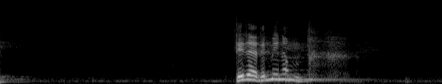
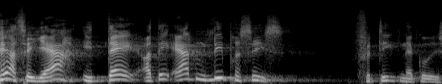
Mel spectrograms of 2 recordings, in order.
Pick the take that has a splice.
first; 1 cut; at 2.9 s

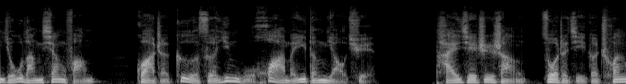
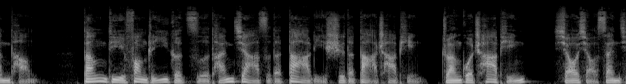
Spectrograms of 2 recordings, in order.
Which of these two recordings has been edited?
second; 1 cut; at 4.3 s

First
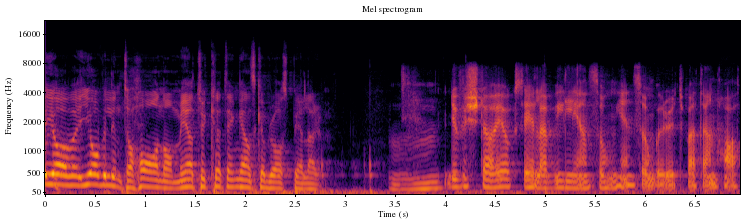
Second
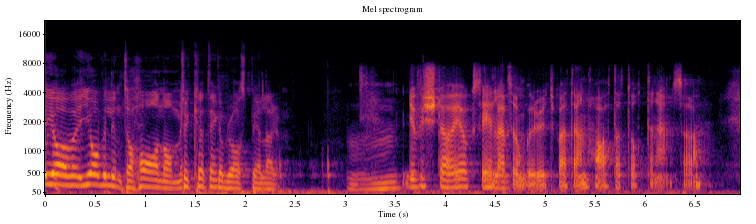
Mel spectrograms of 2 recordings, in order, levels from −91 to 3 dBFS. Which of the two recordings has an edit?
second; 3 cuts; at 1.3 s, 1.7 s, 4.6 s

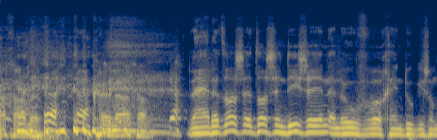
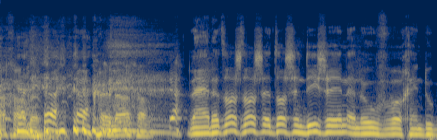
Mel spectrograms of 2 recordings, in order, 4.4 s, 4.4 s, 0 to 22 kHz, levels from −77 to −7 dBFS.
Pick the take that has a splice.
second; 1 cut; at 2.4 s

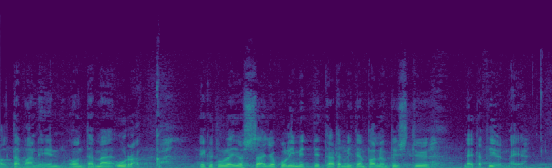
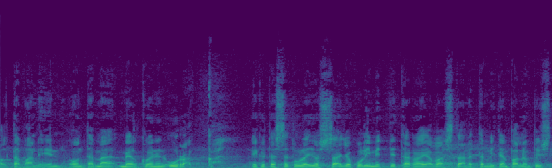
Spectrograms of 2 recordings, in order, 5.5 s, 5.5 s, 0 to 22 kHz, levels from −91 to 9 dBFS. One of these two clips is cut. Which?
first; 4 cuts; at 1.1 s, 2.1 s, 3.3 s, 4.6 s

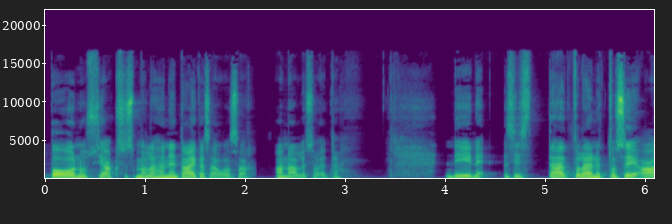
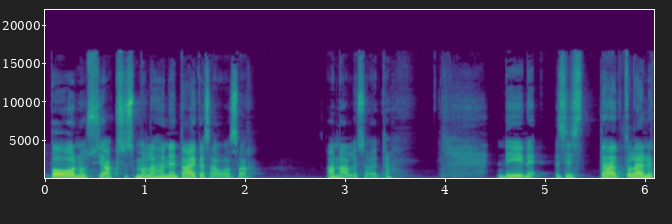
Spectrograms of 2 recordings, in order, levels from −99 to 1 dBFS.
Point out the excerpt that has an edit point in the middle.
first; 1 cut; at 2.1 s

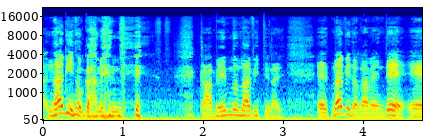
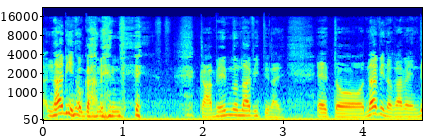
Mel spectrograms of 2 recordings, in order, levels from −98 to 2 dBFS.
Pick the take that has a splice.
first; 1 cut; at 3.6 s

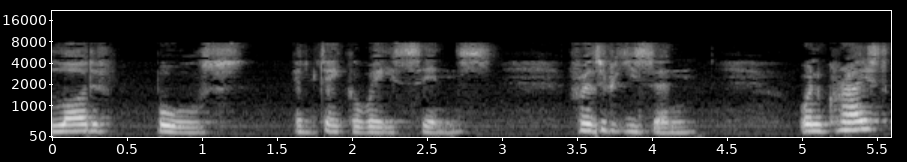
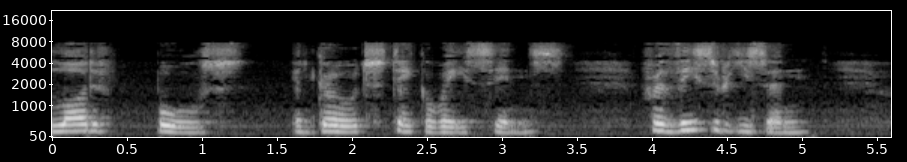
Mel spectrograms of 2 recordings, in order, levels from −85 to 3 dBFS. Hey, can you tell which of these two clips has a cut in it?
first; 2 cuts; at 1.8 s, 3.6 s

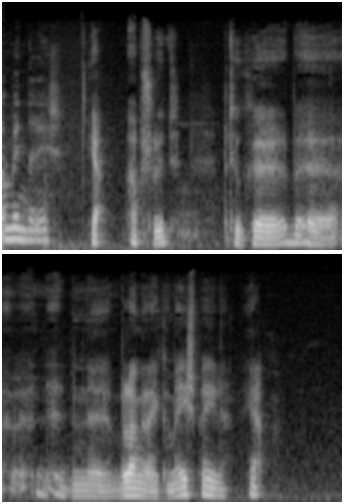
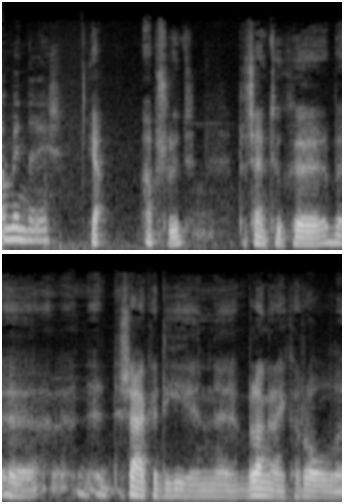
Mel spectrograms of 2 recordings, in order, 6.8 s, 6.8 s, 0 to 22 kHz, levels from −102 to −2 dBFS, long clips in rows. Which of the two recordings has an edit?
first; 4 cuts; at 1.1 s, 2.2 s, 4.1 s, 5.0 s

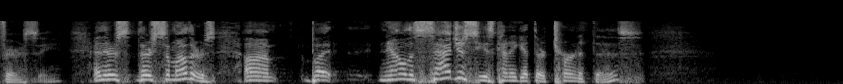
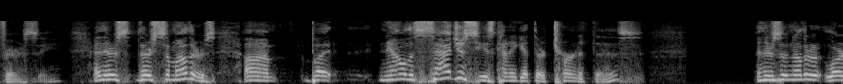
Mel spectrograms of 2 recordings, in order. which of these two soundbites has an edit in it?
second; 1 cut; at 6.9 s

